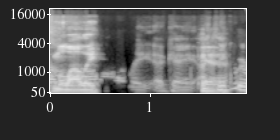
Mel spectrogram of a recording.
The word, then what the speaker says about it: Mullally: Is it Malay? How do you pronounce the last name? I feel like I'm getting the last It's Mullally. It's just Mullally.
